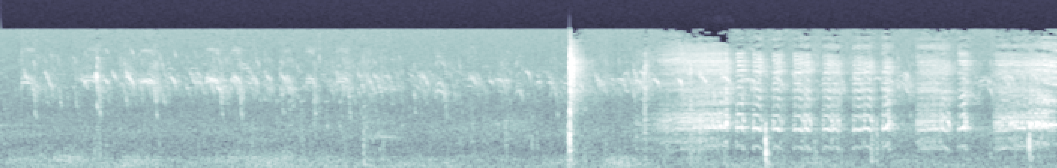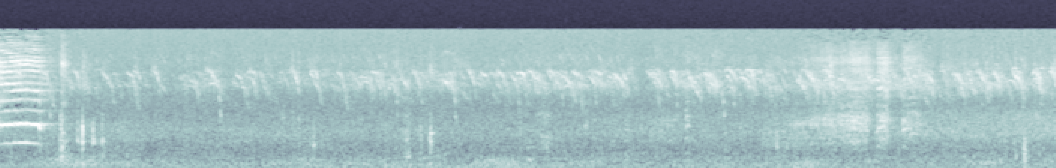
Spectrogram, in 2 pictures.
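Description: Chickens clucking and cackling, loudest from about eight to fifteen seconds in as a run of quick calls ending in one long drawn-out note, with a single sharp click just before. Faint high chirping goes on underneath.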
